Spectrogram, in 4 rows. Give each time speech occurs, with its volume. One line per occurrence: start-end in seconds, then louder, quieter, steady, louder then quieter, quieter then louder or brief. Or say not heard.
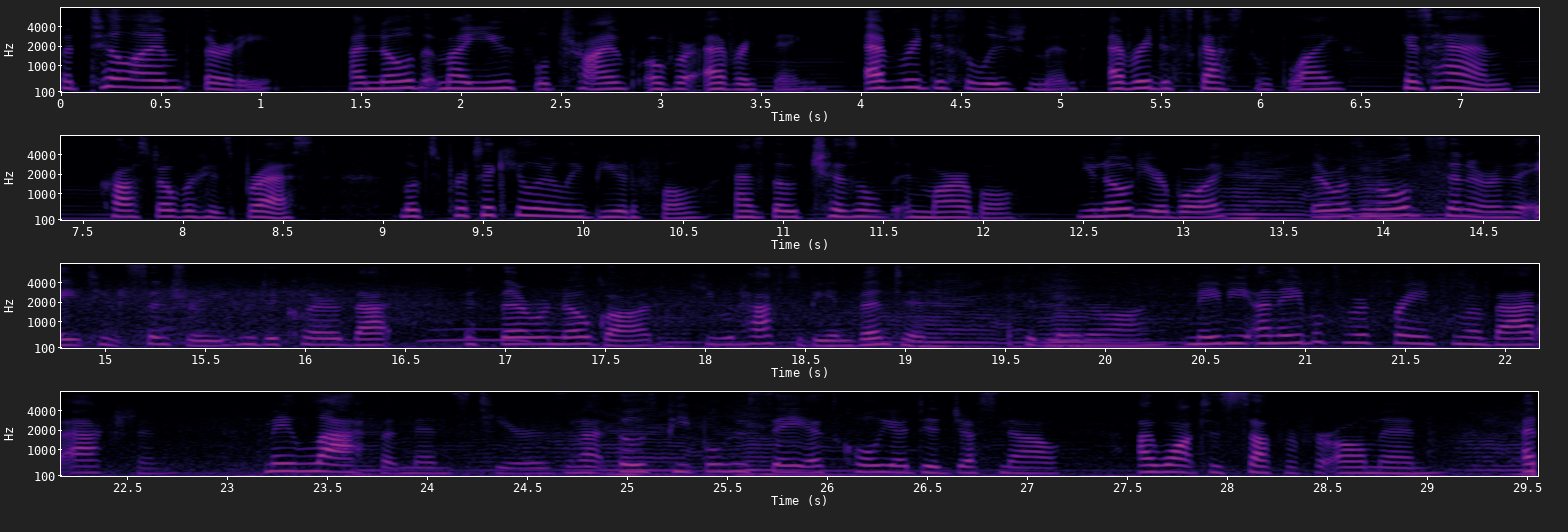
0.0-29.5 steady.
